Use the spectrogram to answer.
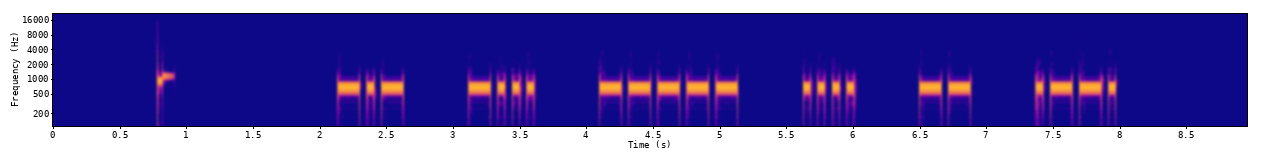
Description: Morse code, heard as a keyed tone, about 21 wpm, spaced as for 12 wpm, 700 Hz. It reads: KB0HMP
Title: USA Call Signs - 3x Character Spacing - 22wpm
